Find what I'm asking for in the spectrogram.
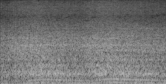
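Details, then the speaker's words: Isuzu Panther diesel after engine rebuild (new liners, rings, pistons, clutch, seals, hoses) following coolant loss: smooth, even idle rising gently on a light rev, no knocks or misses; normal. "ini mesinnya sudah hidup suaranya seperti ini ya ini tergolong halus banget seperti baru suaranya ya"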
